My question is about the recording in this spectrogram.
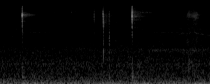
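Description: Four sharp, irregularly spaced computer mouse button clicks.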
